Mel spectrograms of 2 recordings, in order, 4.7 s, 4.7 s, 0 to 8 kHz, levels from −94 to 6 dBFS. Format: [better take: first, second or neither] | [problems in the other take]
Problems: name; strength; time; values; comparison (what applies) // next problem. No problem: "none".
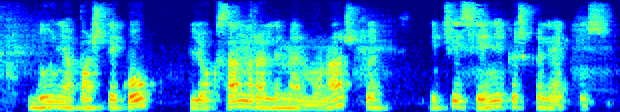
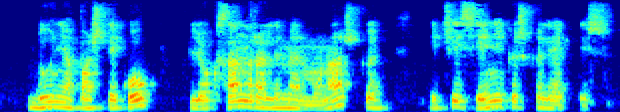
second | noise reduction (neural separator model SepFormer DNS4)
